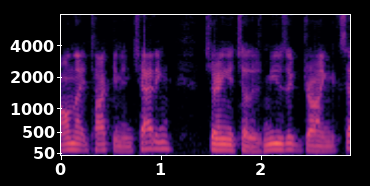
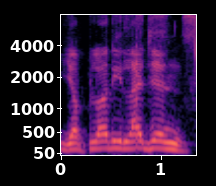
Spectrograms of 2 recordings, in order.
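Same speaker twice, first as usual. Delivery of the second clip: mock Scottish accent, higher and louder; 4 semitones higher, 6 dB louder than usual. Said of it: "Michael says that's Scottish".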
